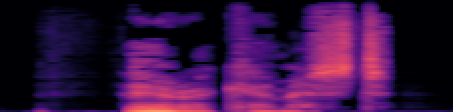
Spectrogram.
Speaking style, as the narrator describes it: Wayne said softly

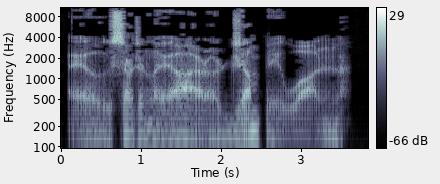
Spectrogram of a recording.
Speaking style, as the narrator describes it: the voice growled

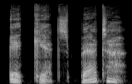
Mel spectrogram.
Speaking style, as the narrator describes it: she said softly

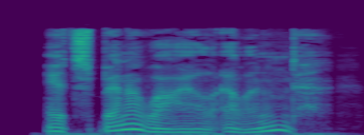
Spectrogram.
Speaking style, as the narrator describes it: Jastis said, chuckling weakly

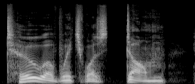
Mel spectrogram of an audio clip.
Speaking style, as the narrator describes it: he said sullenly

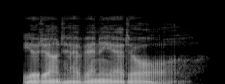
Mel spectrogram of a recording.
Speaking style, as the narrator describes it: he said flatly

